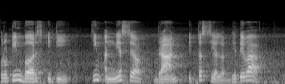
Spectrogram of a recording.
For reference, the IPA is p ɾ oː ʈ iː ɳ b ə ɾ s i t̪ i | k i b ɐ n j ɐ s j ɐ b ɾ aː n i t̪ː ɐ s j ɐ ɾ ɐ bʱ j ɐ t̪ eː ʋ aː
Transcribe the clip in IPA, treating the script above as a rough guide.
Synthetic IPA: p ɾ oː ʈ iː n b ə ɾ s i t̪ i | k i m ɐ n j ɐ s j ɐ b ɾ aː n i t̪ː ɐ s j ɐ l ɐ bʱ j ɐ t̪ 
